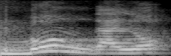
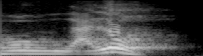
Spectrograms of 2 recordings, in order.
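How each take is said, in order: First: The stress is on the first syllable. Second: The stress is on the last syllable. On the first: "como esdrújula" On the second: "como aguda"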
